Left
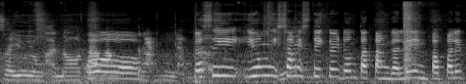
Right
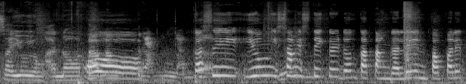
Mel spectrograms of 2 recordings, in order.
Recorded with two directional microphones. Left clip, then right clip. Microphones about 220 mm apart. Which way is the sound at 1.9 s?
20° left (ahead or behind).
